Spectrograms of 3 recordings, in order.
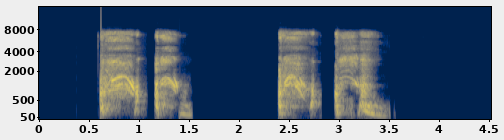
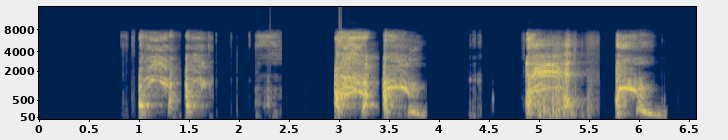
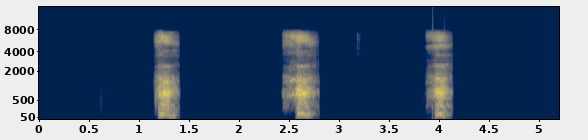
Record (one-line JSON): {"cough_length": "4.5 s", "cough_amplitude": 29706, "cough_signal_mean_std_ratio": 0.45, "three_cough_length": "6.6 s", "three_cough_amplitude": 32233, "three_cough_signal_mean_std_ratio": 0.46, "exhalation_length": "5.2 s", "exhalation_amplitude": 28631, "exhalation_signal_mean_std_ratio": 0.24, "survey_phase": "beta (2021-08-13 to 2022-03-07)", "age": "45-64", "gender": "Male", "wearing_mask": "No", "symptom_none": true, "smoker_status": "Never smoked", "respiratory_condition_asthma": false, "respiratory_condition_other": false, "recruitment_source": "REACT", "submission_delay": "2 days", "covid_test_result": "Negative", "covid_test_method": "RT-qPCR", "influenza_a_test_result": "Negative", "influenza_b_test_result": "Negative"}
